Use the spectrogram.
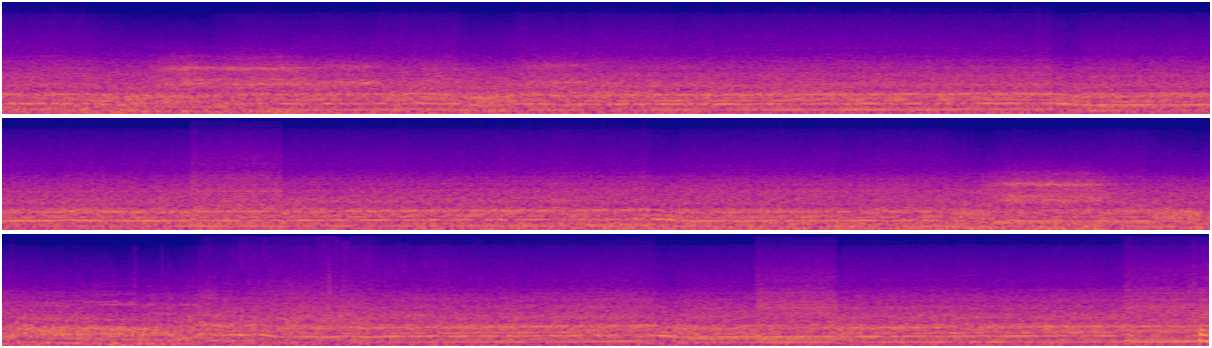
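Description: Racing cars in the video game Driveclub roar and rev steadily at close range, engines shifting pitch through gear changes, with repeated tire squeals and skids as they corner hard; no voices.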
